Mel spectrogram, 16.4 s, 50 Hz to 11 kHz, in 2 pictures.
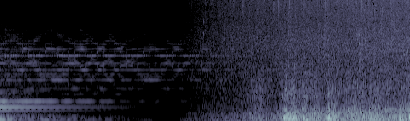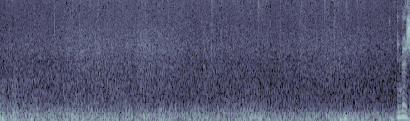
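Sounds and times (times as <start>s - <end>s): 
dense rain beating on a window: 4.0s - 16.3s.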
